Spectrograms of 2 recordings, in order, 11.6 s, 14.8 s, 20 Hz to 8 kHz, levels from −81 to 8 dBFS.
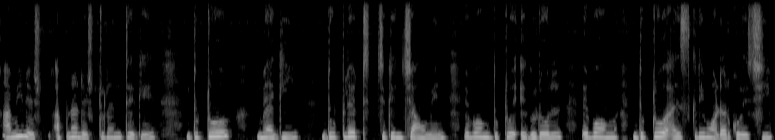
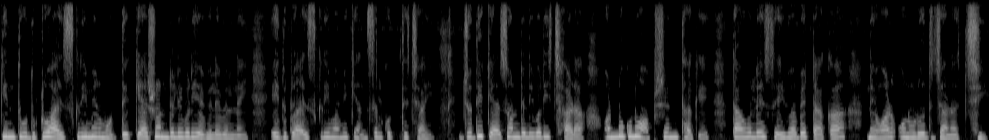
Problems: low volume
